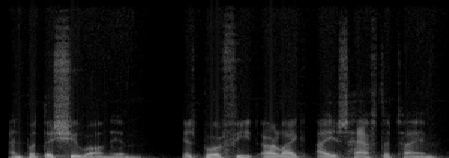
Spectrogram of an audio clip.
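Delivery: usual speaking voice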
